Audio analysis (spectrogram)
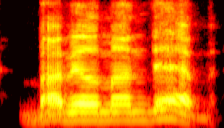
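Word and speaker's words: Bab el-Mandeb: I mean, the Houthi have shut down the Red Sea, the Bab el Mandeb.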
